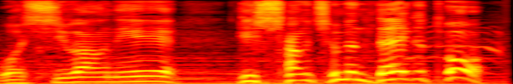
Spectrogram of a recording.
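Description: A man's voice: high voice, big pitch swings, darkish tone, soft background music. An actor playing a middle-aged male village chief who coaxes villagers in a preachy, folksy way. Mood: persuading. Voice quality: coaxing, preachy with drawn-out sentence endings. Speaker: village head. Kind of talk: radio drama acting.

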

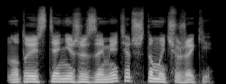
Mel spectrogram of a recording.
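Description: A man's voice: mid-range voice, quick pace, a bit bright, no room sound, clean studio sound, pitched above the performer's own voice, close to an everyday voice. A man voicing a nervous, reluctant young man in an audiobook. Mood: uneasy. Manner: uneasy, hesitant. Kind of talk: audiobook character voice.

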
